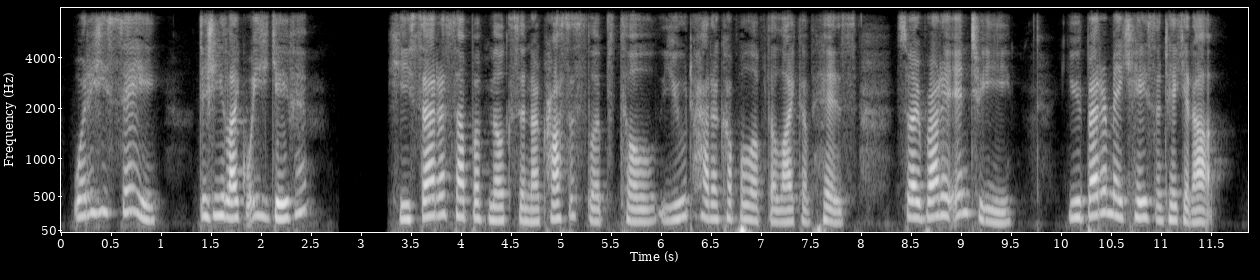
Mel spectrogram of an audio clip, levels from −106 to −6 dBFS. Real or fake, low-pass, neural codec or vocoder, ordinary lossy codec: real; 7.2 kHz; none; Opus, 64 kbps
